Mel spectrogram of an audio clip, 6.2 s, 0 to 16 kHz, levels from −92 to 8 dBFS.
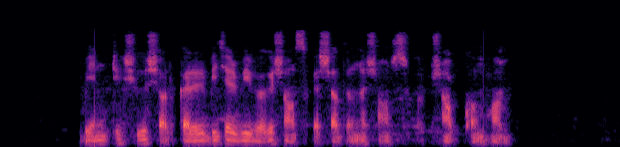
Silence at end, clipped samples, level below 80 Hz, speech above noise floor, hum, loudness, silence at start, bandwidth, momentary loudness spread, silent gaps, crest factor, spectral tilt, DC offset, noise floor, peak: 1.1 s; under 0.1%; -64 dBFS; 57 dB; none; -32 LUFS; 0.8 s; 7.6 kHz; 10 LU; none; 22 dB; -5.5 dB/octave; under 0.1%; -88 dBFS; -12 dBFS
